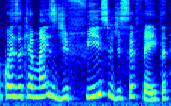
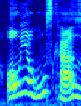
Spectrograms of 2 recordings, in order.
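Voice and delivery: usual speaking voice

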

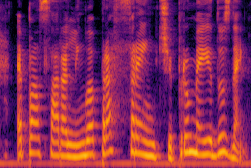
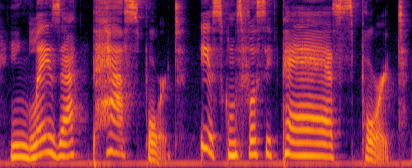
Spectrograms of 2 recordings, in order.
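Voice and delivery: slow clear model; slower than usual. Shown as a demonstration. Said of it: "Passaporte é bem parecido".

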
